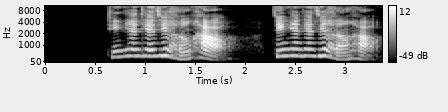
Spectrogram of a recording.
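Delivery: high start, 很好 dropping at the end; falling statement intonation. Shown as a demonstration. Teacher showing a statement sentence, 今天天气很好 going down. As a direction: let 今天天气很好 fall on the last word. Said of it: "go down is a statement sentence".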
